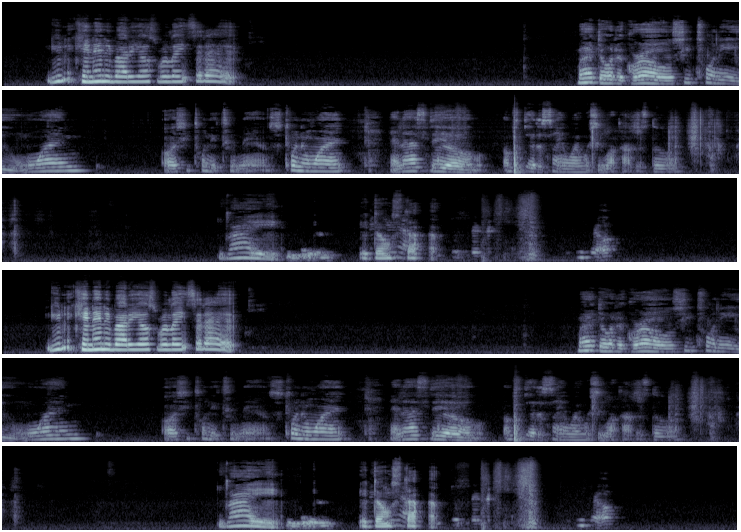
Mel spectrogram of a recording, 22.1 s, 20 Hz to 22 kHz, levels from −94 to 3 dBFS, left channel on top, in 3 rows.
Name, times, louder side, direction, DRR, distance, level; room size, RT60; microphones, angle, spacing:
voice 1, 0.5-2.3 16.9-17.5 18.3-19.1 19.5-19.6 19.9-20.1, right 5 dB, 60° right, 0.3 m, -28 dB
voice 2, 5.8-8.2 9.0-14.6, left 3 dB, 55° left, 1.0 m, -35 dB
voice 3, 17.6-18.0 18.6-18.8 19.4-19.5 20.5-20.8, right 3 dB, 15° right, 0.8 m, -40 dB
4.6 x 2.5 x 4.6 m
head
